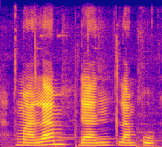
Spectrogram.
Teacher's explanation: huruf M yang bercirikan hidup, nasal, dan bilabial.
